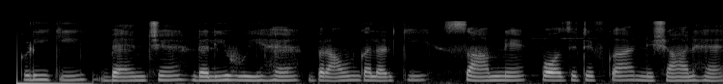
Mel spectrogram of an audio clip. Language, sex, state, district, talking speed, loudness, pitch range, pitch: Hindi, female, Bihar, Muzaffarpur, 115 wpm, -34 LUFS, 185-200 Hz, 190 Hz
